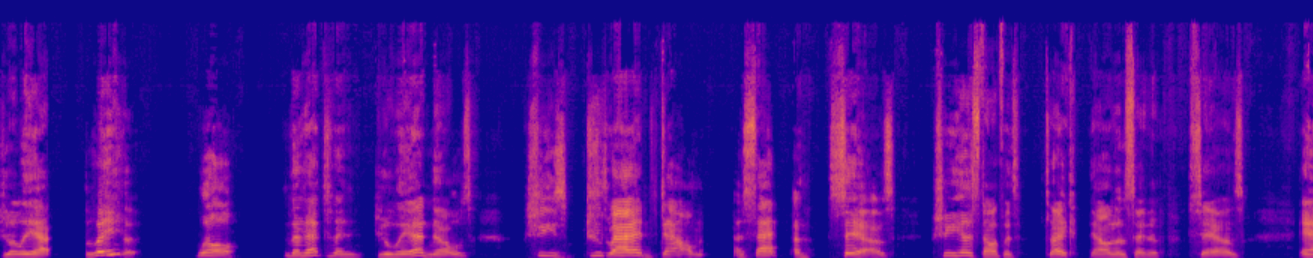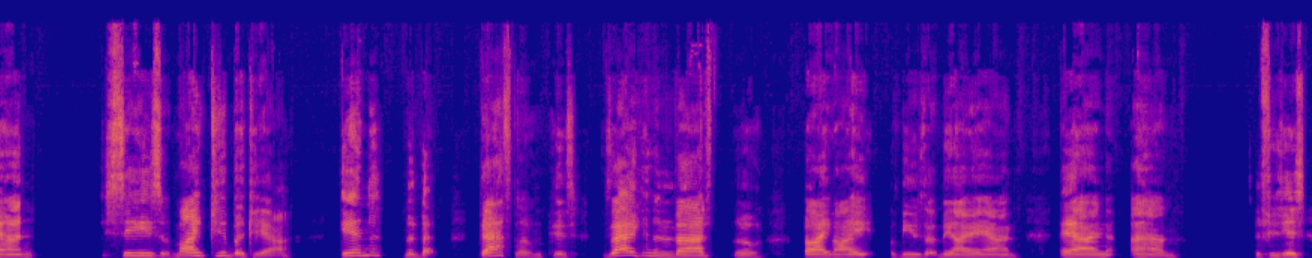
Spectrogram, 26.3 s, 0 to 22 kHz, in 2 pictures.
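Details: Dysarthria in an adult woman with cerebral palsy present from birth, born 13 weeks premature weighing one pound thirteen ounces; real, not acted.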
